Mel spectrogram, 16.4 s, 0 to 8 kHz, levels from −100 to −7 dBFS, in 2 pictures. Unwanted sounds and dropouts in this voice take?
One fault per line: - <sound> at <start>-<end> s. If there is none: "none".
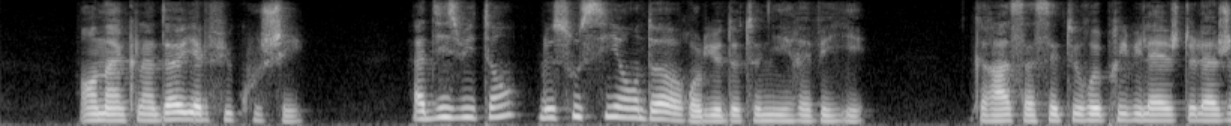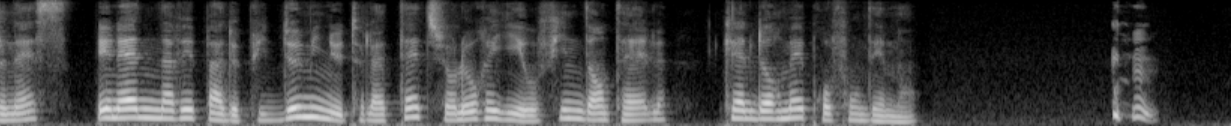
- cough at 15.6-15.9 s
